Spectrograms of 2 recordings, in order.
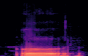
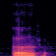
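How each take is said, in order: First: The word is said with an 'or' vowel. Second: The word is said with an 'ar' vowel. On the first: The speaker calls it wrong. "Not sound or" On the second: The speaker calls it right. "correct pronunciation and correct sound ar"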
